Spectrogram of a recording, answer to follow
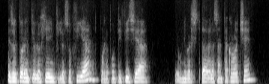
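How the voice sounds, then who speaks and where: Ordinary pitch variation comes through at a fairly quick pace. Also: man. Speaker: seminar moderator. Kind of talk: event introduction. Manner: fast.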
